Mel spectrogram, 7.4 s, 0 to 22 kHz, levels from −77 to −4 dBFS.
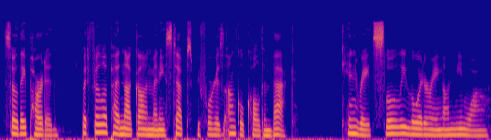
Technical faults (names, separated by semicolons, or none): channel delay (comb filtering)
